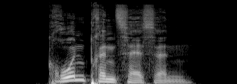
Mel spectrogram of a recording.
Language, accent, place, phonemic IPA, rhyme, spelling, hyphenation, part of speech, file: German, Germany, Berlin, /ˈkʁoːnpʁɪnˌt͡sɛsɪn/, -ɪn, Kronprinzessin, Kron‧prin‧zes‧sin, noun, De-Kronprinzessin.ogg
- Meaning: crown princess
